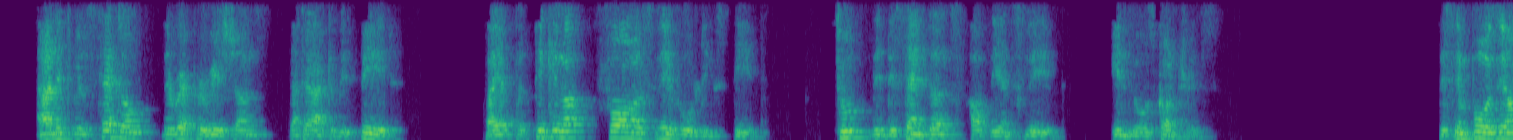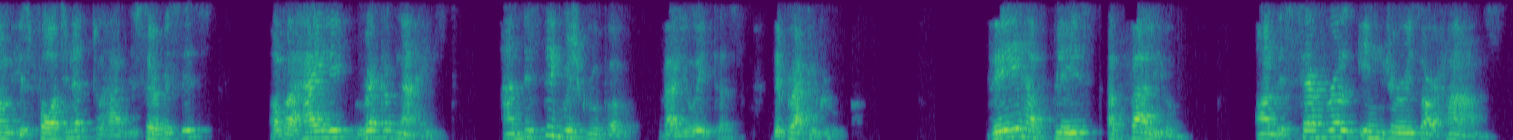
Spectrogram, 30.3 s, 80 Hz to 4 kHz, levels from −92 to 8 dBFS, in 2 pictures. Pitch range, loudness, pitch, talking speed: 130-175 Hz, -21 LUFS, 150 Hz, 115 wpm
